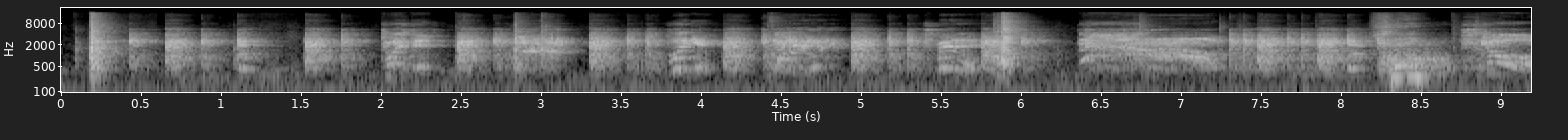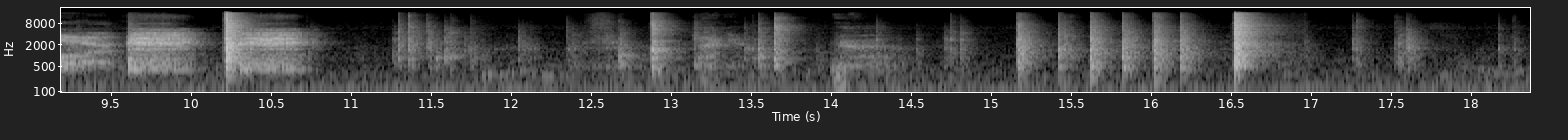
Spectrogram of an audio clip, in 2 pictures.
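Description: Bop It Extreme electronic toy in play: its tinny voice and sound effects call commands to a beat while its plastic handles click as they are worked. After about eleven seconds the toy's sounds stop and only scattered sharp plastic clicks and slaps remain as it is handled. The toy's spin-it handle is broken.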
